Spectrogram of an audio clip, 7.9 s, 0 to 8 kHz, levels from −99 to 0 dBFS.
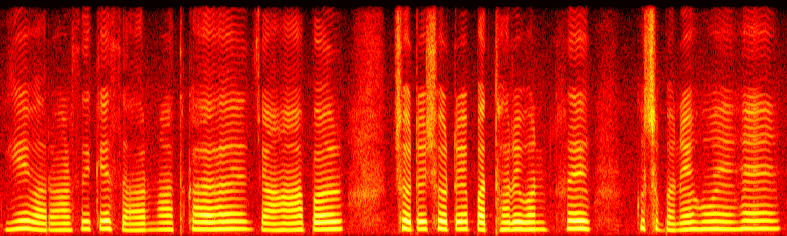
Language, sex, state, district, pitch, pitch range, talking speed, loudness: Hindi, female, Uttar Pradesh, Varanasi, 245 Hz, 235-255 Hz, 120 wpm, -18 LUFS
